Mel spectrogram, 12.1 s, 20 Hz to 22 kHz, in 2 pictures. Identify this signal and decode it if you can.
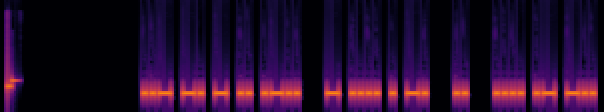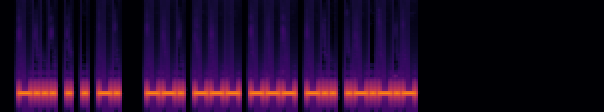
Morse code, heard as a keyed tone, about 30 wpm, 700 Hz. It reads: UNTIL THEN I HAD BEEN GOOD.
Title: Sentences from Top 1000 Words - Review Part 1 - 30wpm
